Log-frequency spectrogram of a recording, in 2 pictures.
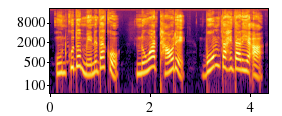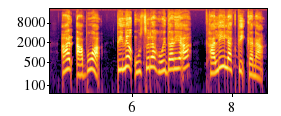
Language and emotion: Santali, fearful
